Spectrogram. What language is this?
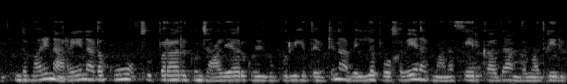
Tamil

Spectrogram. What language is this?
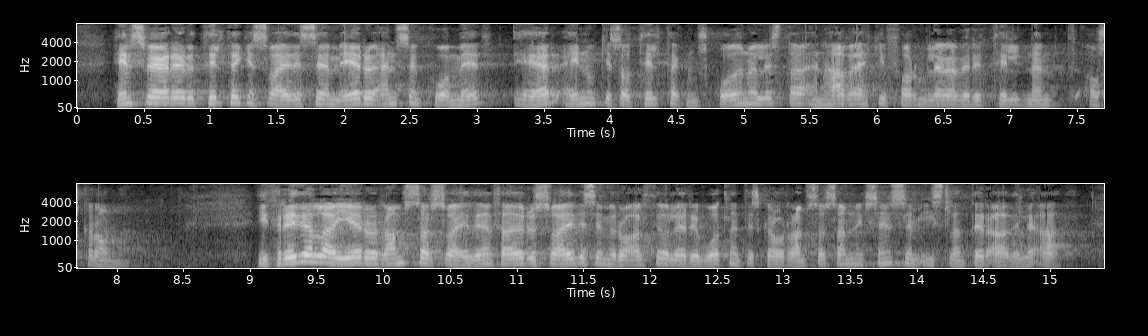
Icelandic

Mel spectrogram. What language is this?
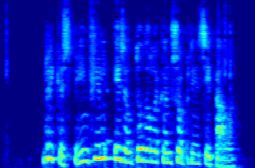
Catalan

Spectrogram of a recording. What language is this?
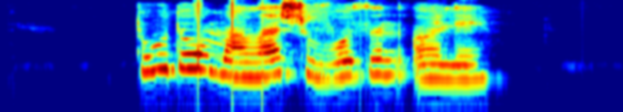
Mari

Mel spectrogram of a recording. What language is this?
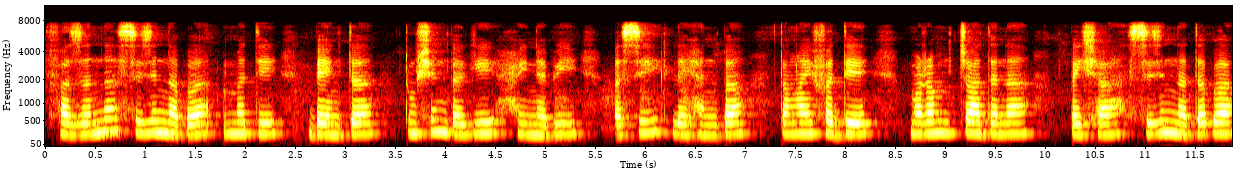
Manipuri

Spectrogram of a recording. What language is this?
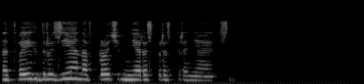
Russian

